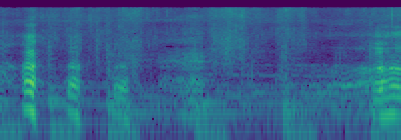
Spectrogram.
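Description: A man laughing, a few quick laughs in the first second, over background music with a steady beat.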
